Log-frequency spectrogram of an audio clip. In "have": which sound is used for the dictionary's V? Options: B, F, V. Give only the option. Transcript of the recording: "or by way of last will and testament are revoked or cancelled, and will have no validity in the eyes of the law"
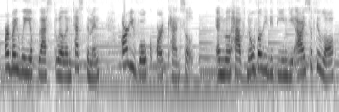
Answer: V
